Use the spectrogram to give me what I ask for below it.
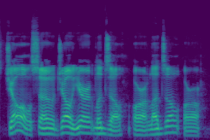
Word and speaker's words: ludzil: So, Joel, you're ludzil, or how do you say it? Ludzil. Ludwig drums, Zildjian cymbals.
